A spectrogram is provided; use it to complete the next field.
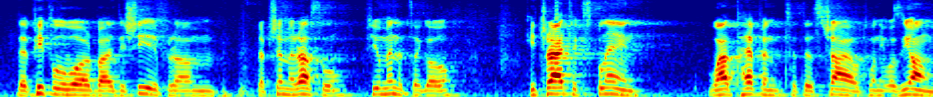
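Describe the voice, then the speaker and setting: A man speaks at a moderate pace with fairly even intonation. His voice has a bright, sharp tone and a fairly high pitch. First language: Yiddish. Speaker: rabbi. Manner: halting, many fillers.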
